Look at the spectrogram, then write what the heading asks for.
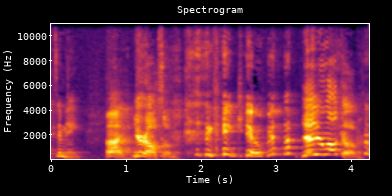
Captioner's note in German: lacht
